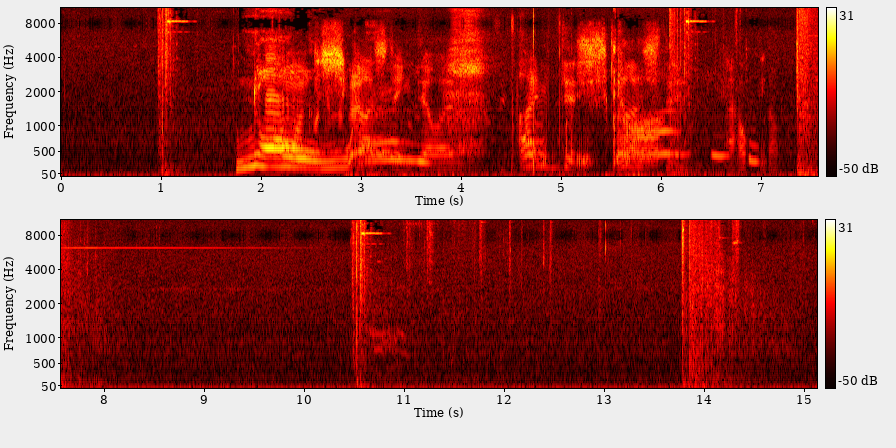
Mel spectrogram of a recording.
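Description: Gunshots crack sharply, a few times with pauses between.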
